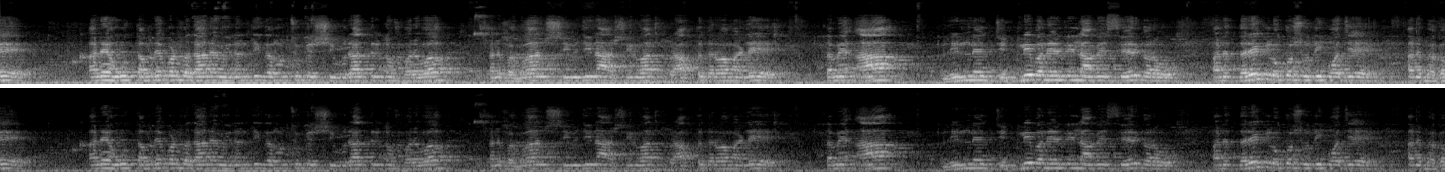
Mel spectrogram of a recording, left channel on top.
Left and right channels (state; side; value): quieter; right; 11.5 dB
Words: અને હું તમને પણ બધાને વિનંતી કરું છું કે શિવરાત્રિનો પર્વ અને ભગવાન શિવજીના આશીર્વાદ પ્રાપ્ત કરવા માટે તમે આ રીલને જેટલી બને એટલી લાંબે શેર કરો અને દરેક લોકો સુધી પહોંચે અને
